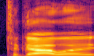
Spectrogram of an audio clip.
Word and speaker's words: Tagawa: of master of this uh I nailed the pronunciation eventually tagawa is correct yeah sure correct but anyway it's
